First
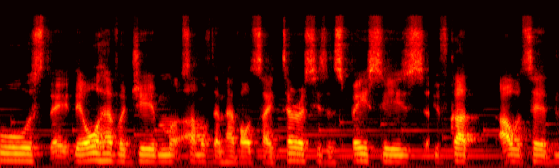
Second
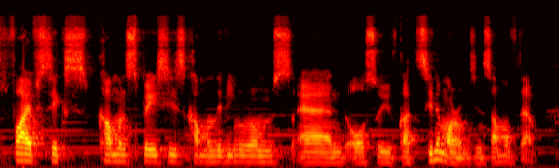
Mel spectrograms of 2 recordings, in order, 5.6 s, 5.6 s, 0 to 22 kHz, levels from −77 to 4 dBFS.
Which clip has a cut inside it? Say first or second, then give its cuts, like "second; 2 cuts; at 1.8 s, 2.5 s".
second; 1 cut; at 2.8 s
